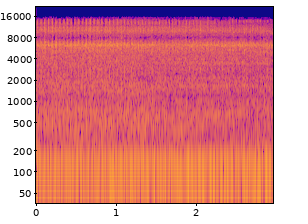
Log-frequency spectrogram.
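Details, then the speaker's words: 1990 Ford Mustang GT 5.0 V8, testing the coil with a spark gap set to 30,000 volts: uneven stumbling beat with dropped pulses right off idle; misfire, cause not confirmed. "let's plug it on see if she'll even start little rougher [Music] still has a Miss and this is right off Idol"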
